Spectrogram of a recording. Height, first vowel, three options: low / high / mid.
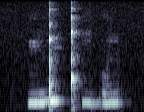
high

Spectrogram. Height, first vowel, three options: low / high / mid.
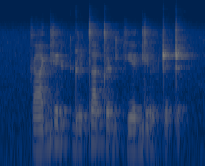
low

